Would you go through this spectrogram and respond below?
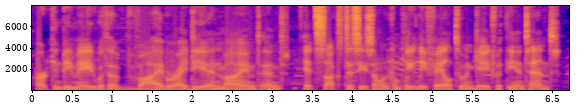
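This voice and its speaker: A man's voice: lowish voice, steady tone, normal speed, a little mellow, soft background music, close to an everyday voice. A man playing a sarcastic, irreverent film nerd in a visual novel game, wry and mischievous in his needling. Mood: earnest.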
